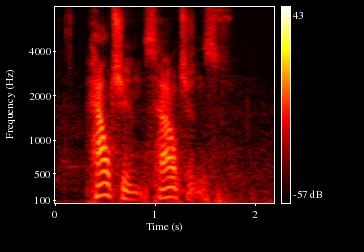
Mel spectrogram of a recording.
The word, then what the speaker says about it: Houchins: The first pitch will be a ball, and Houchins is his name. That's how you pronounce his name. Yeah, not Horkins.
